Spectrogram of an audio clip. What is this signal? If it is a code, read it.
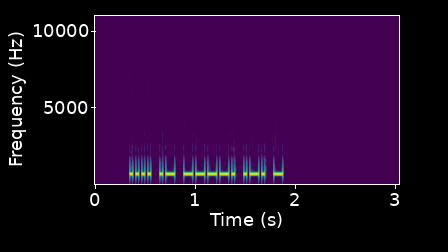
Morse code, heard as a keyed tone, about 40 wpm, 700 Hz. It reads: HA9RT
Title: Call Signs - 40wpm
